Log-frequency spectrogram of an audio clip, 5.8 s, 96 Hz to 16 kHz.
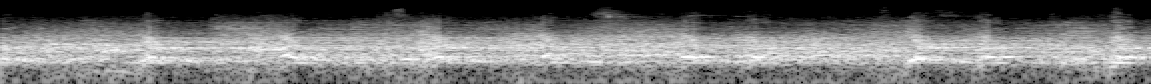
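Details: Alaskan Malamutes in Louisville, Kentucky, on March 20, 1990, giving a dense, continuous chorus of short harsh barks, roughly one or two each second, over faint tonal whines.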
